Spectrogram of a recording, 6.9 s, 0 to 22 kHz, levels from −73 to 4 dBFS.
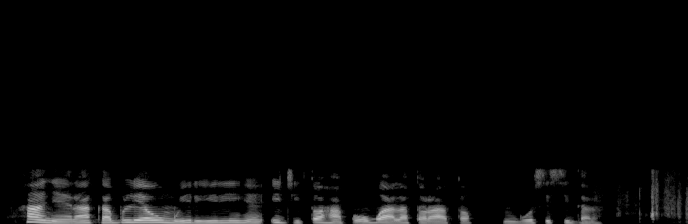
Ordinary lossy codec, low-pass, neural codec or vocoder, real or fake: MP3, 48 kbps; 5.4 kHz; none; real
